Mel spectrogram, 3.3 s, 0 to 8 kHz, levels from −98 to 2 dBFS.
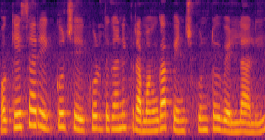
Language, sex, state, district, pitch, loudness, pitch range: Telugu, female, Andhra Pradesh, Visakhapatnam, 245 Hz, -17 LUFS, 215-275 Hz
